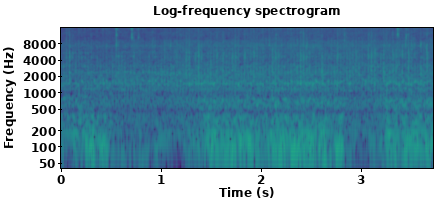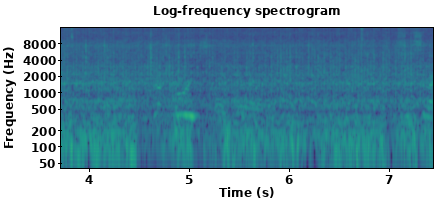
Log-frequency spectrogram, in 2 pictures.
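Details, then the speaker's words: Kia Sorento diesel on cold start, with smoke and shaking until warm: a loud, uneven popping or slapping, chain-like knock over the clatter that the owner says subsides once warm. The owner suspects the glow plugs, and the source is unconfirmed. "It's like a popping sound like a like a slapping. It's like a chain. I don't know."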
